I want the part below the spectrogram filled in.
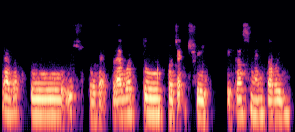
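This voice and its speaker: A woman's voice: deep voice, level tone, moderate pace, slightly rough, soft background music. A woman with a Malaysian accent chatting casually in Singlish-style English mixed with local words, on a dull recording. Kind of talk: casual chat. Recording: dull, lo-fi sound.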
